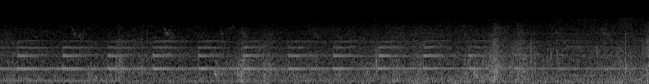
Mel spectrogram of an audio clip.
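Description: Yoro Railway electric train approaching, its wheels clicking over rail joints from about two seconds in and louder near the end. Over it a level-crossing warning bell rings in a steady on-off rhythm, about twice a second.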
